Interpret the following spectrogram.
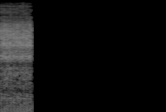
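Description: Silence: the sound track cuts off abruptly about half a second in and stays completely silent, after a brief tail of steady low background hum.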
